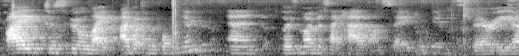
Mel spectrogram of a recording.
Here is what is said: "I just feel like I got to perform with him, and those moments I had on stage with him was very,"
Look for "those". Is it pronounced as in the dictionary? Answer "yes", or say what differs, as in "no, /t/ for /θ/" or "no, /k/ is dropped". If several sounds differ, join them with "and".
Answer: yes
